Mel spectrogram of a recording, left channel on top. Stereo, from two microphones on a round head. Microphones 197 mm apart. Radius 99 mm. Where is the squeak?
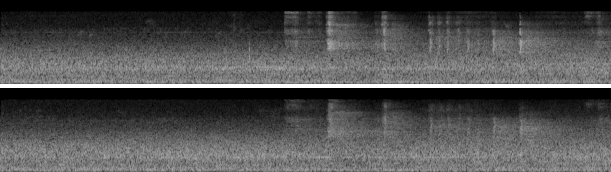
45° left (ahead or behind), 4 m.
